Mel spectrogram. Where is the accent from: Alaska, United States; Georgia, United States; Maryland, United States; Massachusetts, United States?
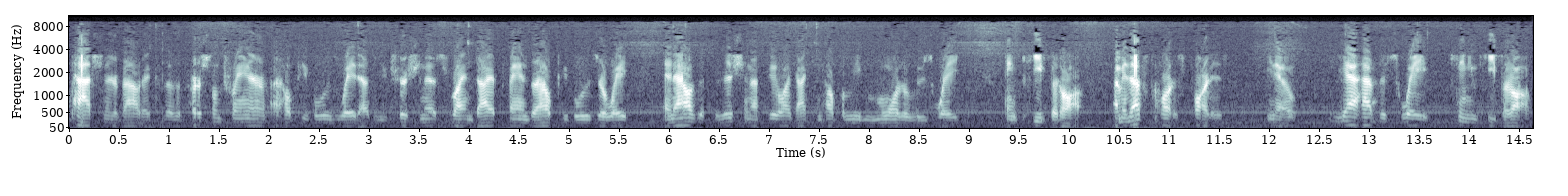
Georgia, United States; Atlanta; also born or lived in Russia; I was born in Russia, moved here in America when I was little, grew up in Atlanta, Georgia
